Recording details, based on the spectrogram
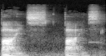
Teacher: ocorre um movimento contínuo e gradual da língua entre duas posições articulatórias vocálicas, de A até I · Em tal articulação, os dois segmentos a e i ocupam uma única sílaba. Veja a característica então do ditongo, está numa única sílaba.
